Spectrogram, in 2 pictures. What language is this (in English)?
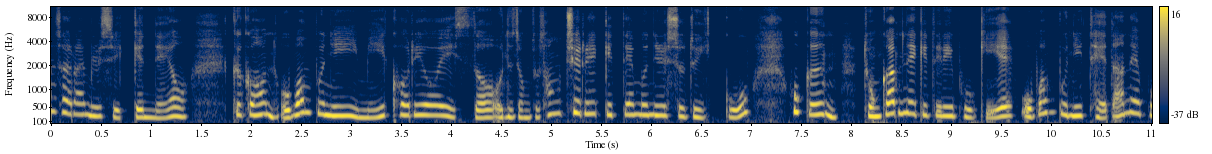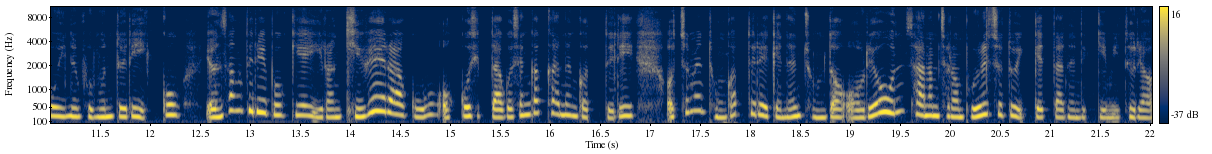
Korean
